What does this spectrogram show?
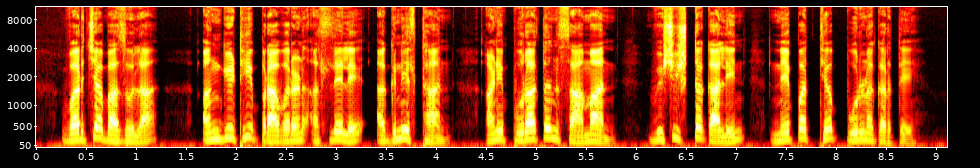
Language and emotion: Marathi, neutral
